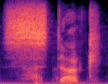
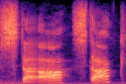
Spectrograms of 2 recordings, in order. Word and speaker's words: stuck: Let's go to the word, let's see here, stuck. All right, right here, instead of stock, it's stuck. Stuck.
